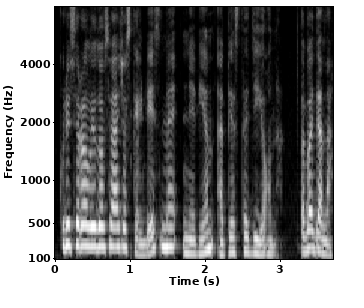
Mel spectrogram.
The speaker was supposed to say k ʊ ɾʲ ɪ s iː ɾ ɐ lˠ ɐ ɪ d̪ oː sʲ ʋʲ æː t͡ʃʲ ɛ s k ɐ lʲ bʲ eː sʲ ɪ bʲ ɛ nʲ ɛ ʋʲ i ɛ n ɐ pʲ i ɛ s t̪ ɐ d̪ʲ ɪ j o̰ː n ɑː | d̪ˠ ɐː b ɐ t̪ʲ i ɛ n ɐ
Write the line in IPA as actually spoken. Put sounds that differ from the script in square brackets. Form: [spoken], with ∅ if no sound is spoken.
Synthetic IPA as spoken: k ʊ ɾʲ ɪ s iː ɾ ɐ lˠ ɐ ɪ d̪ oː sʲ ʋʲ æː t͡ʃʲ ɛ s k ɐ lʲ bʲ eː sʲ ɪ [mʲ] ɛ nʲ ɛ ʋʲ i ɛ n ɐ pʲ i ɛ s t̪ ɐ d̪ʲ ɪ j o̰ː n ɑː | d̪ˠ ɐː b ɐ [d̪ʲ] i ɛ n ɐ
